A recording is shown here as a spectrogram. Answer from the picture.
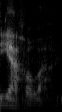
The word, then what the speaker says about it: Yahuah: When you were talking about piercing the name, when you look in the Sefer and you're phonetically writing in Y-A-H-U-A-H, in other words, this is how to help you pronounce it. In other words, Yahuwah, or Yahuwah.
